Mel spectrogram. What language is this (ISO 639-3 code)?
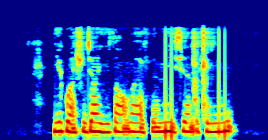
zho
